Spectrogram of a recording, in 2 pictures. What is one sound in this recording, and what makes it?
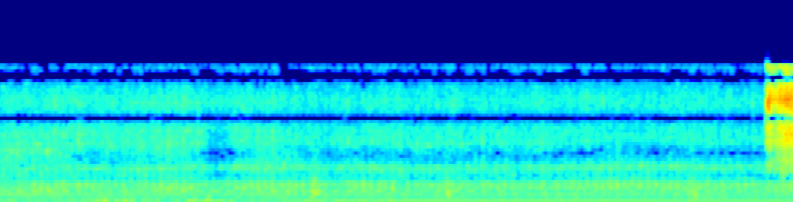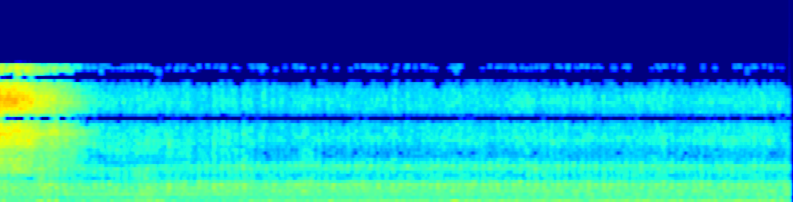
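A large diesel engine rumbles steadily as a heavy vehicle drives slowly.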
